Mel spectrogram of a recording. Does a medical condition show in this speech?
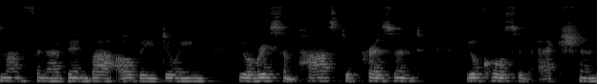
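No.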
